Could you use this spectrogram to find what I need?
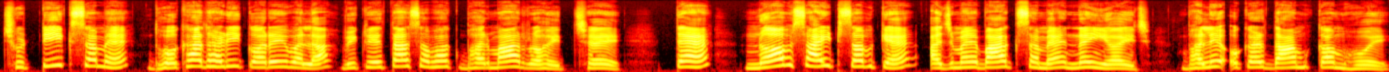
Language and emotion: Maithili, neutral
